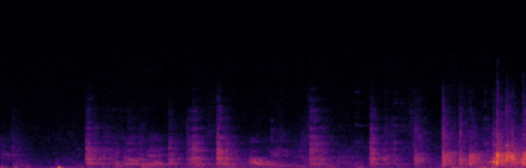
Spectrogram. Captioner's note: with Scottish accent; general chatter; applause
